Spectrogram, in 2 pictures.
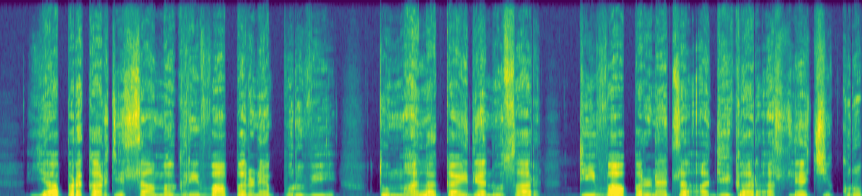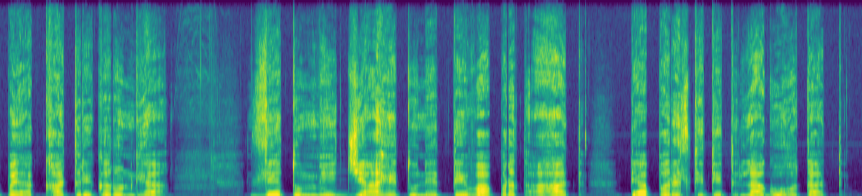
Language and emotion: Marathi, neutral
